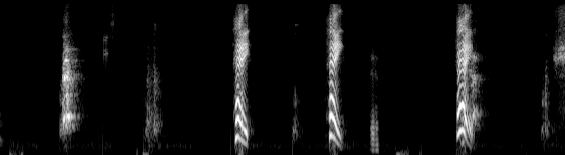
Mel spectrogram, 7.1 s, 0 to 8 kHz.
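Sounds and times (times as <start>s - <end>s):
dogs barking back and forth: 0.8s - 1.1s, 5.8s - 6.1s.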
